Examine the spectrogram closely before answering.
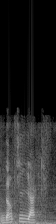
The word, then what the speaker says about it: Dintilhac: à jean dintilhac lui donne son nom prononcé bien dintilhac comme dans yacco en 1920 la société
